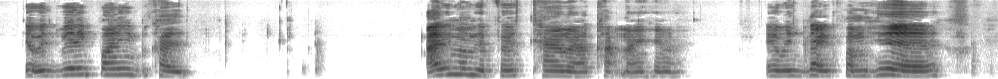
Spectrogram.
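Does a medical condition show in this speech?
Yes: cerebral palsy.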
